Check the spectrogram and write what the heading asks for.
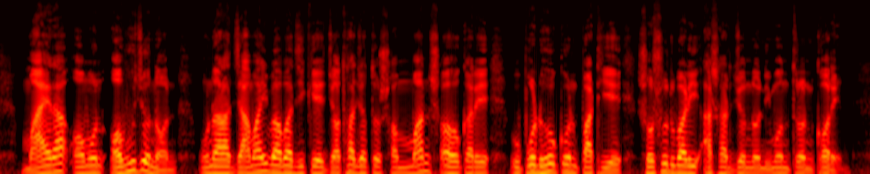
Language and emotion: Bengali, neutral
